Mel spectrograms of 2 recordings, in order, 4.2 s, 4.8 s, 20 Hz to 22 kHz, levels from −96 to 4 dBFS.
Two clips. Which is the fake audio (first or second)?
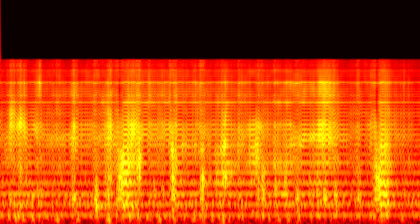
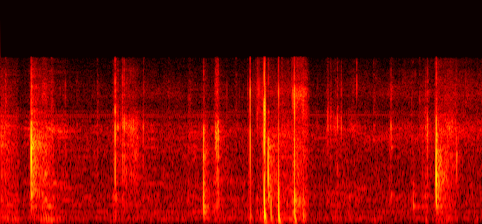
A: first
